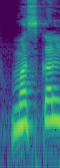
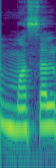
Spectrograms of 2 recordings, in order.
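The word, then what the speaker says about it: muscle: जैसे यहां पर देखें इसको मस और कल नहीं पढ़ते। मसकल नहीं पढ़ते। मसल पढ़ते हैं। ठीक है? मसल पढ़ते हैं। और यहां पर यह जो सी है ना इसका उच्चारण नहीं सुनाई देता। यानी कि एक तरीके से साइलेंट है।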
